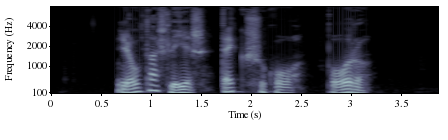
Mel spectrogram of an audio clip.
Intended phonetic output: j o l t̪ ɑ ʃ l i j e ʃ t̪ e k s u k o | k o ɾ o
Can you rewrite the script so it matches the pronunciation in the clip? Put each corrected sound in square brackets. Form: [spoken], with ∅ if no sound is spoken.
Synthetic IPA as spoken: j o l t̪ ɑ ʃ l i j e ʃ t̪ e k [ʃ] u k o | [p] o ɾ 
